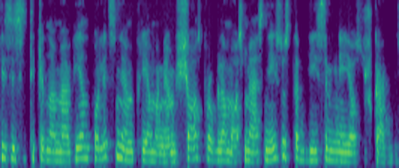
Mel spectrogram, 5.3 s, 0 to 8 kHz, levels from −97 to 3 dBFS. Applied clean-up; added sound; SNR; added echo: none; none; none; none.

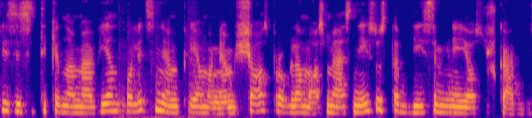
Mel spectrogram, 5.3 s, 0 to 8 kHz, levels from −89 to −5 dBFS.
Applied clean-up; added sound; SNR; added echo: neural separator model SepFormer DNS4.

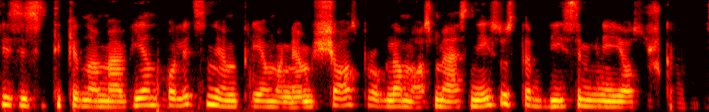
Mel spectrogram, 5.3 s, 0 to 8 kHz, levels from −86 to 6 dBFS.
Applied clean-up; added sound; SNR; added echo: neural mask model DeepFilterNet 3.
